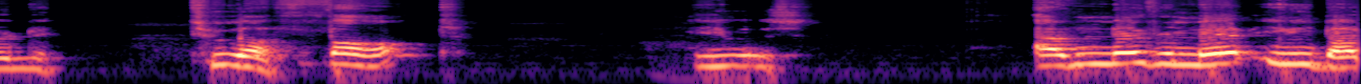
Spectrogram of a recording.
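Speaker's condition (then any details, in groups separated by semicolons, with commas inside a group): Cerebral palsy; wheelchair user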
